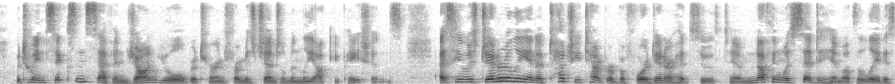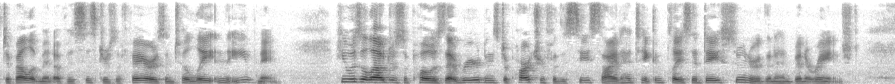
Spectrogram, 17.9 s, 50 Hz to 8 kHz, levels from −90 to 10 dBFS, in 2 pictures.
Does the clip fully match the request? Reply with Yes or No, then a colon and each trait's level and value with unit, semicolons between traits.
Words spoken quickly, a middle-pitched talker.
Yes: fast, 210 wpm; medium, 180 Hz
